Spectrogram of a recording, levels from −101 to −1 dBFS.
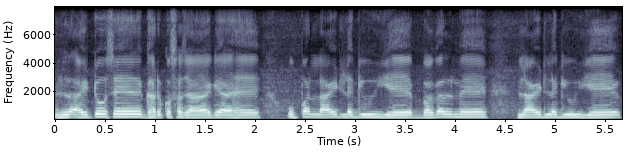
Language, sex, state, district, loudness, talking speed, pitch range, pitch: Hindi, male, Chhattisgarh, Raigarh, -12 LUFS, 190 wpm, 170-180 Hz, 175 Hz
